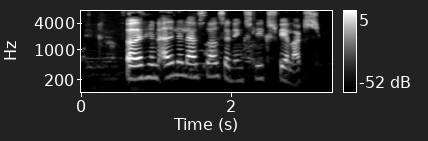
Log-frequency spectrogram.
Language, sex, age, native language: Icelandic, female, 14, Icelandic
